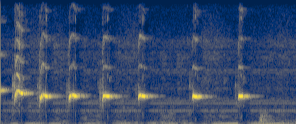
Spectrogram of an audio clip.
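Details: Greater green leafbird singing loudly as a lure to excite a trainee leafbird: seven ringing whistles, each a quick downward slur, spaced slightly more widely toward the end, over a low buzzing hum.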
